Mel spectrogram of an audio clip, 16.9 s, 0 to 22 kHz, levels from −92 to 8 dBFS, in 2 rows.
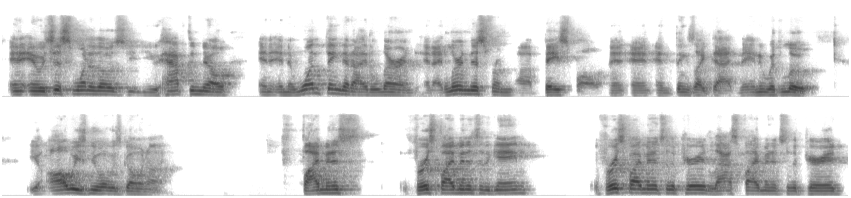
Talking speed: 225 wpm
